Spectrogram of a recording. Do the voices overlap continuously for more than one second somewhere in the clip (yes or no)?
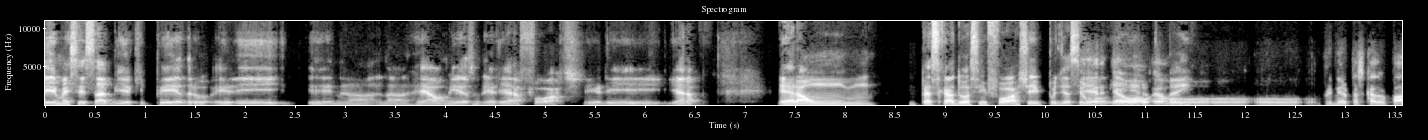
yes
